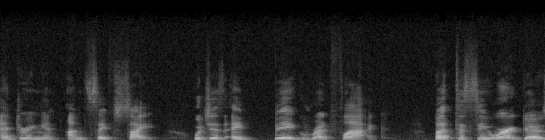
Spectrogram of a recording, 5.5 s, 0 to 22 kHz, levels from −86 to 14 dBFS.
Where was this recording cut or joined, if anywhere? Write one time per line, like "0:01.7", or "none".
none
